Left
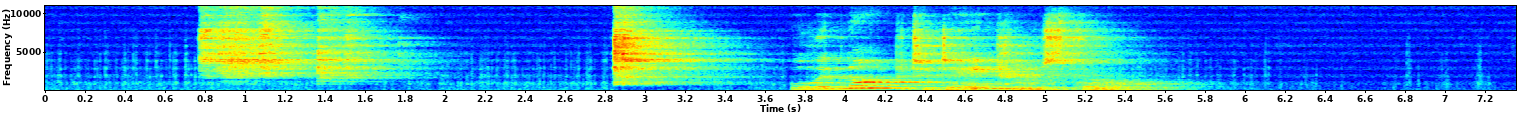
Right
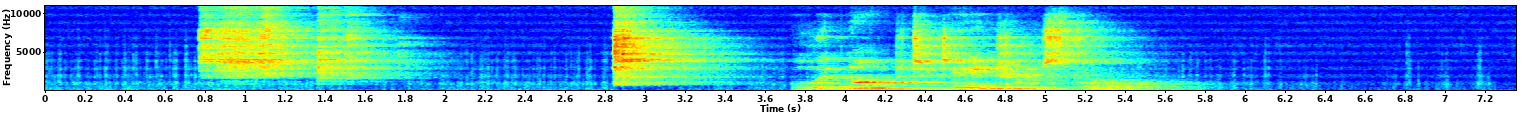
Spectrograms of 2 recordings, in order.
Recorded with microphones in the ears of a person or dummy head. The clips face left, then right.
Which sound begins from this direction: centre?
A camera shutter, at 0.8 s.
